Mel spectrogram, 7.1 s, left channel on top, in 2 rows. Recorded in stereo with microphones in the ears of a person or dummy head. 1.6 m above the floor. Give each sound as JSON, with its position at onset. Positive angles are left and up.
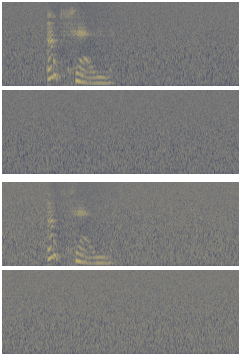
{"t": 0.7, "sound": "a child speaking", "side_deg": 25}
